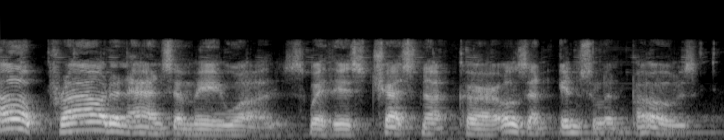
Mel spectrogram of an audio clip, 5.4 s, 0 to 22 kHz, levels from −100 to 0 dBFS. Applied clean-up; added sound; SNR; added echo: neural separator model SepFormer DNS4.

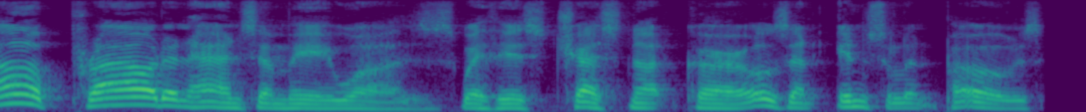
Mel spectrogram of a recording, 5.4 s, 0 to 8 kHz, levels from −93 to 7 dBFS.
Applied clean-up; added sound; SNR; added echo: none; none; none; none.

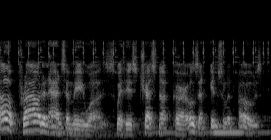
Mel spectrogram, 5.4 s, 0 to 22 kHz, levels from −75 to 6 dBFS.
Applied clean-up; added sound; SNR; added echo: none; Clock; 19 dB; reverberation time 0.2 s.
